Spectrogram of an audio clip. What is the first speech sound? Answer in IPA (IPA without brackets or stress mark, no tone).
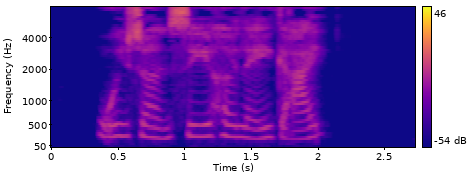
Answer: w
